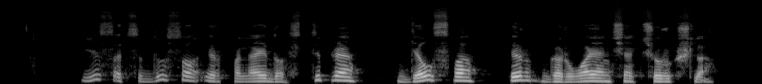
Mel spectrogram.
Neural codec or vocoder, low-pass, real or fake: none; 19.8 kHz; real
